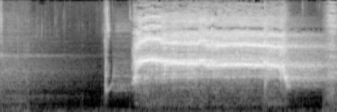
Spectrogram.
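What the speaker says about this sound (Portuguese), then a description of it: "Fomos despertados por gritos lancinantes de mulher" A woman's piercing, sustained scream, used as a podcast sound effect, rises sharply after a brief rising squeal and holds loud and steady for about two seconds before dropping off, with no talk over it.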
